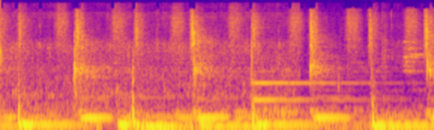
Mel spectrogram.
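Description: Fish curry gravy simmering in a home kitchen pot, giving off irregular wet pops, drips and squishy bubbling at close range, with a steady low hum underneath and no talking.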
